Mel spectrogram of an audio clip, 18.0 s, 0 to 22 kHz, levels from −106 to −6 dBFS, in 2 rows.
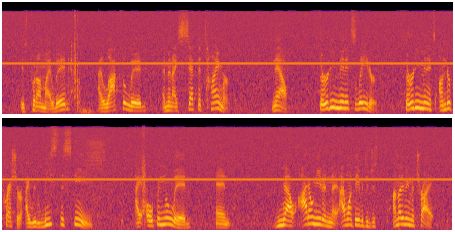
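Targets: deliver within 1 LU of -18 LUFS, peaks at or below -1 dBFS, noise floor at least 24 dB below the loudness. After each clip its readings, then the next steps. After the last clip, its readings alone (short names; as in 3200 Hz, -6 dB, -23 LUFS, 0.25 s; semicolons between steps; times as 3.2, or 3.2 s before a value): steady tone 2300 Hz; tone level -31 dBFS; noise floor -32 dBFS; noise floor target -48 dBFS; loudness -24.0 LUFS; peak -8.0 dBFS; loudness target -18.0 LUFS
-> notch 2300 Hz, Q 30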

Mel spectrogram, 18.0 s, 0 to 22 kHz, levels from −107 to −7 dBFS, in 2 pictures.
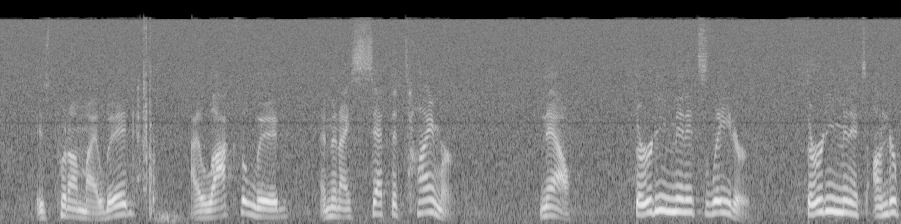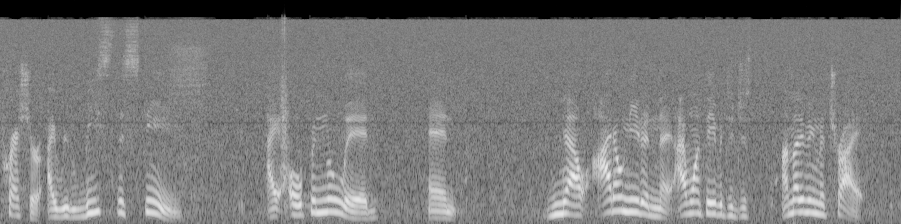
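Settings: steady tone none; noise floor -37 dBFS; noise floor target -49 dBFS
-> noise print and reduce 12 dB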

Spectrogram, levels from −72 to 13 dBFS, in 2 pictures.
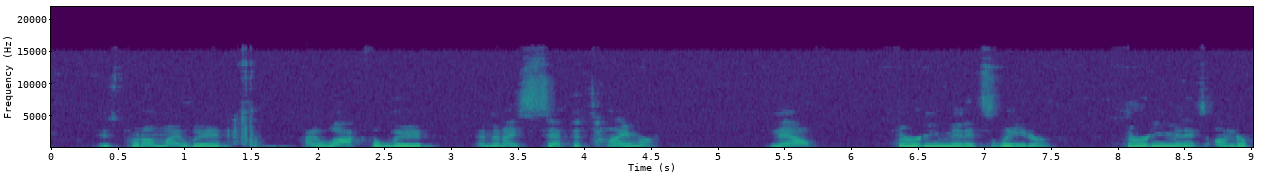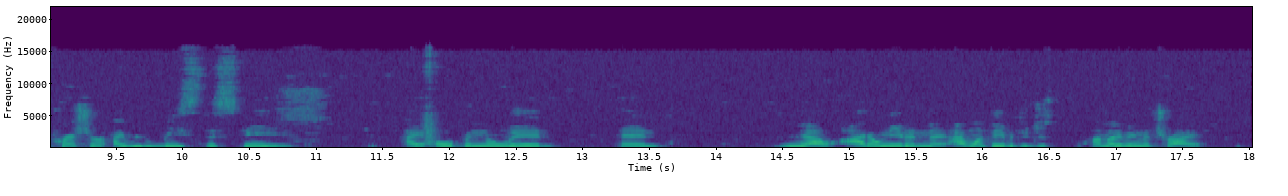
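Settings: noise floor -49 dBFS; loudness -24.5 LUFS; peak -8.5 dBFS; loudness target -18.0 LUFS
-> gain +6.5 dB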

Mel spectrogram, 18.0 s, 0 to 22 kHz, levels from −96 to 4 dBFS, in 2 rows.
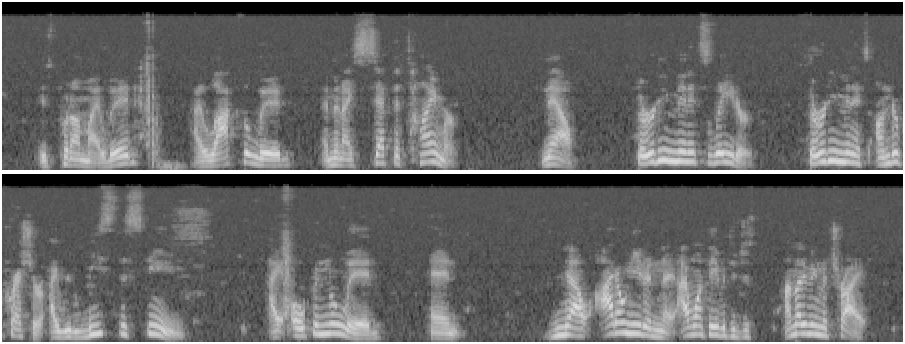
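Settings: loudness -18.0 LUFS; peak -2.0 dBFS; noise floor -42 dBFS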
